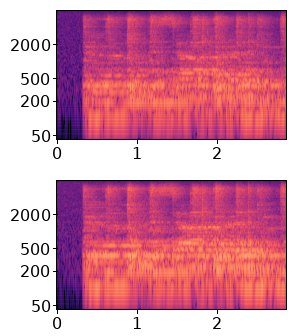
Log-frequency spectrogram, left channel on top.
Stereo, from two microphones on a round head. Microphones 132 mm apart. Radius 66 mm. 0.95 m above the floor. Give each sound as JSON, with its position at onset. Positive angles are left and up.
{"t": 0.3, "sound": "a guitar", "side_deg": -15, "distance_m": 1.6}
